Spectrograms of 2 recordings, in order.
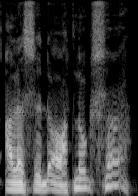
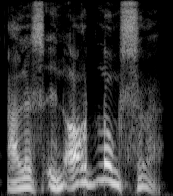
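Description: First: Colon's higher voice, a casual question; sergeant asking. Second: Much higher, louder repeat of the question. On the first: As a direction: ask it lightly the first time. (beiläufig gefragt, Kolons Stimme) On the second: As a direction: ask again, pitching up to get his attention. (deutlich höher und lauter wiederholt) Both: A narrator's reading. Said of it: "wiederholte Kolon".

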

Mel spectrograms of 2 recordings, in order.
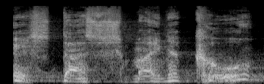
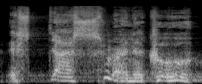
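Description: First: Growling. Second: Slow, hollow questioning voice; eerie ghostly voice. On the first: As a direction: growl it out like a beast. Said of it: "knurrte er". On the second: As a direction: ask it like a lost spirit. Apparition's first asking. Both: Acted.

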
